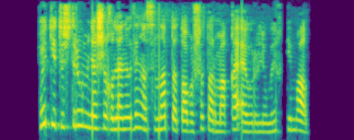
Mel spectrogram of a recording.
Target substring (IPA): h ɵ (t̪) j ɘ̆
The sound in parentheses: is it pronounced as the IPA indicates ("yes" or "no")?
yes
